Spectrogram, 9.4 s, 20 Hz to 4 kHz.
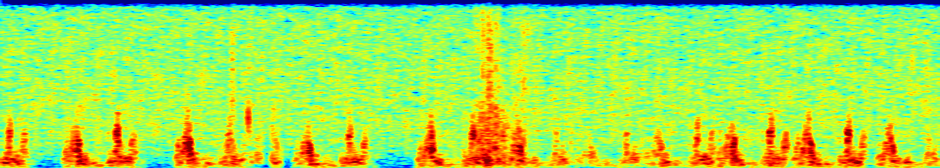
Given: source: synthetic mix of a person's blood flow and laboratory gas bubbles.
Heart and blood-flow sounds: Doppler ultrasound of blood flow; precordium
2.24-2.37 s: bubbles
2.46-2.64 s: bubbles
2.70-2.78 s: bubbles
4.74-5.26 s: bubbles
From the record:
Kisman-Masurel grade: 221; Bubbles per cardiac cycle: several, 3 to 8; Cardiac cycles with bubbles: 10 to 50%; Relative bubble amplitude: barely perceptible (0.100 to 0.250); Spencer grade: 2 (many but less than half of the cardiac periods contain bubble signals, singularly or in groups); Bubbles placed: only in the low amplitude regions of the cardiac cycle

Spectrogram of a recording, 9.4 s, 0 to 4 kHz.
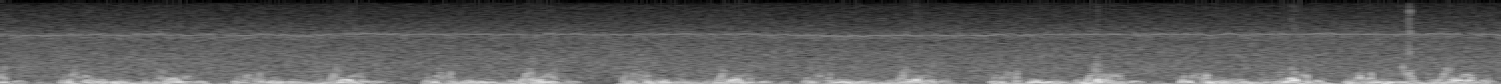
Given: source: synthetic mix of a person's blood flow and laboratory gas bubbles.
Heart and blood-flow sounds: Doppler ultrasound of blood flow; precordium
0.54-0.62 s: bubbles
8.73-8.88 s: bubbles
From the record:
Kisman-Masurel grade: 122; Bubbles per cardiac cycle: 1 to 2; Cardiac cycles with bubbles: 10 to 50%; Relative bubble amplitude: moderate (0.250 to 0.450); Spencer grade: 2 (many but less than half of the cardiac periods contain bubble signals, singularly or in groups); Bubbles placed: only in the low amplitude regions of the cardiac cycle

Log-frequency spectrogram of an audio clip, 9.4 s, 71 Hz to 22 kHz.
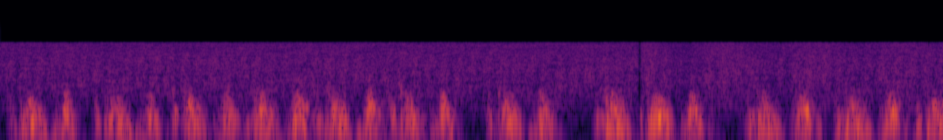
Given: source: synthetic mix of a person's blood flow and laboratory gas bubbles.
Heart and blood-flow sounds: Doppler ultrasound of blood flow; precordium
no bubbles
From the record:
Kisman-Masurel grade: 000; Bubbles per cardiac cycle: 0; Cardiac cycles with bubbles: 0%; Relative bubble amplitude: no bubbles discernible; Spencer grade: 0 (complete lack of bubble signals)

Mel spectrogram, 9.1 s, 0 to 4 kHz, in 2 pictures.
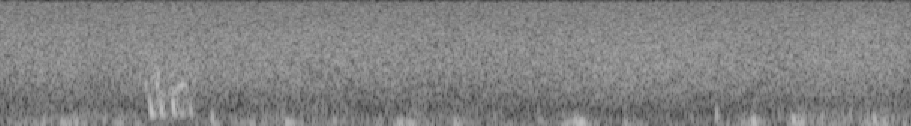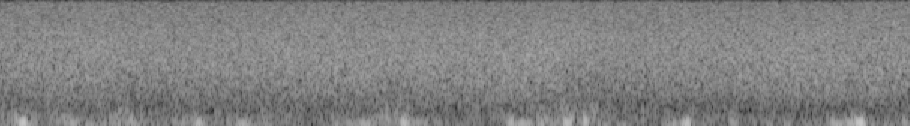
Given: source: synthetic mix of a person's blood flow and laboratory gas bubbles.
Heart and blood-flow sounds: Doppler ultrasound of blood flow; subclavian vein
0.72-1.00 s: bubbles
From the record:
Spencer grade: 1 (occasional bubble signal discernible with the cardiac motion signal, with majority of cardiac periods free of bubbles); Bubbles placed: anywhere in the cardiac cycle

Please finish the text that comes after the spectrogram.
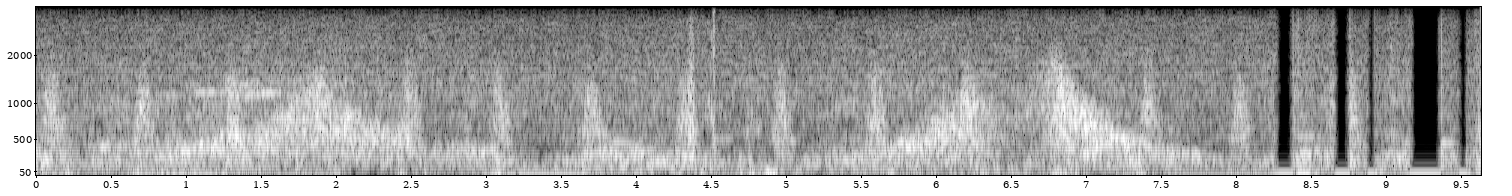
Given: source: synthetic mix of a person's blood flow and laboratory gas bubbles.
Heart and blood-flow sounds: Doppler ultrasound of blood flow; subclavian vein
4.47-4.64 s: bubbles
4.71-4.88 s: bubbles
From the record:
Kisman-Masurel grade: 121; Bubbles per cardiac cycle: 1 to 2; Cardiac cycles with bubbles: 10 to 50%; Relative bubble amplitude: barely perceptible (0.100 to 0.250); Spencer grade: 2 (many but less than half of the cardiac periods contain bubble signals, singularly or in groups); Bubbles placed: anywhere in the cardiac cycle

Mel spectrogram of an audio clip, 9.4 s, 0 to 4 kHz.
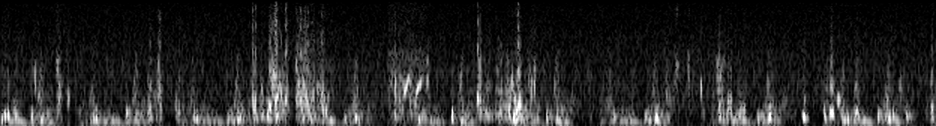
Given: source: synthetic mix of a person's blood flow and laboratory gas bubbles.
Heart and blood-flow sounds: Doppler ultrasound of blood flow; precordium
0.00-0.20 s: bubbles
0.31-0.38 s: bubbles
0.54-0.63 s: bubbles
0.66-0.70 s: bubbles
1.45-1.64 s: bubbles
1.74-1.81 s: bubbles
2.49-3.33 s: bubbles
3.87-4.32 s: bubbles
4.73-5.44 s: bubbles
6.64-6.80 s: bubbles
6.83-6.92 s: bubbles
6.96-7.04 s: bubbles
7.14-7.48 s: bubbles
7.98-8.10 s: bubbles
8.21-8.45 s: bubbles
8.52-8.62 s: bubbles
8.81-9.16 s: bubbles
9.28-9.37 s: bubbles
From the record:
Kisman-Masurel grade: 233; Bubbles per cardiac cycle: several, 3 to 8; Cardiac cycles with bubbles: 50 to 99%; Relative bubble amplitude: loud (0.450 to 0.775); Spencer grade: 3 (all of the cardiac periods contain showers or single bubble signals, but not dominating or overriding the cardiac motion signals); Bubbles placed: only in the low amplitude regions of the cardiac cycle

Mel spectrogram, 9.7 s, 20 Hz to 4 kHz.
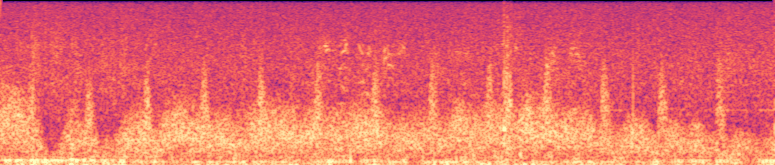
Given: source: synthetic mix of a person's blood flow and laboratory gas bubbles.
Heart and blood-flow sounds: Doppler ultrasound of blood flow; subclavian vein
6.28-6.43 s: bubbles
6.47-6.55 s: bubbles
From the record:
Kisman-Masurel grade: 211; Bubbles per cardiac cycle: several, 3 to 8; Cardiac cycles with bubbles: 1 to 10%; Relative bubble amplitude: barely perceptible (0.100 to 0.250); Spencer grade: 1 (occasional bubble signal discernible with the cardiac motion signal, with majority of cardiac periods free of bubbles); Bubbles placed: anywhere in the cardiac cycle

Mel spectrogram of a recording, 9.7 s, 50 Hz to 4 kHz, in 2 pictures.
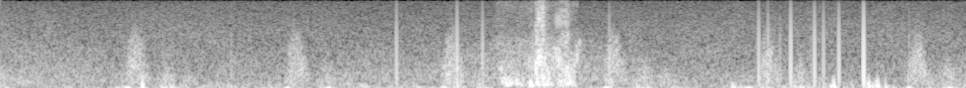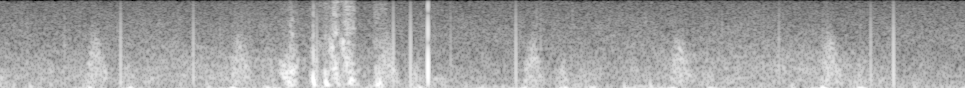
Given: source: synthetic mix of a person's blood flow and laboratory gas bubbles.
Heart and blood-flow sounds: Doppler ultrasound of blood flow; subclavian vein
2.48-2.91 s: bubbles
6.22-6.33 s: bubbles
6.37-6.63 s: bubbles
6.70-6.78 s: bubbles
From the record:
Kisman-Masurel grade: 222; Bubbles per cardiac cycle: several, 3 to 8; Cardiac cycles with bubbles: 10 to 50%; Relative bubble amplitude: moderate (0.250 to 0.450); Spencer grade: 2 (many but less than half of the cardiac periods contain bubble signals, singularly or in groups); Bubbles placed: anywhere in the cardiac cycle

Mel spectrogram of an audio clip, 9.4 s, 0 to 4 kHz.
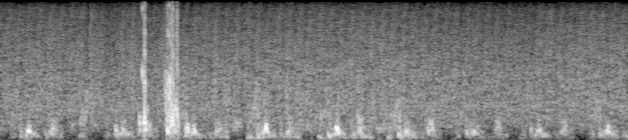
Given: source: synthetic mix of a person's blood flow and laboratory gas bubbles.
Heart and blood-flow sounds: Doppler ultrasound of blood flow; precordium
2.04-2.23 s: bubbles
2.44-2.69 s: bubbles
2.76-2.85 s: bubbles
From the record:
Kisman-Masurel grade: 213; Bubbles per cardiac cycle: several, 3 to 8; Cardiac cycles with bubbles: 1 to 10%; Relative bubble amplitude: loud (0.450 to 0.775); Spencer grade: 1 (occasional bubble signal discernible with the cardiac motion signal, with majority of cardiac periods free of bubbles); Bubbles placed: only in the low amplitude regions of the cardiac cycle

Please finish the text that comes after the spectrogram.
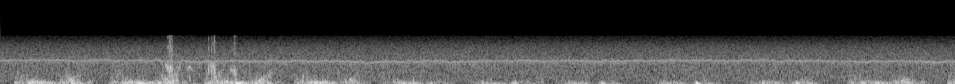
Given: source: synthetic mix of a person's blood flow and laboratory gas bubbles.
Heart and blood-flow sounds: Doppler ultrasound of blood flow; precordium
1.62-1.95 s: bubbles
2.05-2.42 s: bubbles
From the record:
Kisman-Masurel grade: 213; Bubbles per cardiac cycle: several, 3 to 8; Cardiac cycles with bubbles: 1 to 10%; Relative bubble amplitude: loud (0.450 to 0.775); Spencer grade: 1 (occasional bubble signal discernible with the cardiac motion signal, with majority of cardiac periods free of bubbles); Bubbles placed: anywhere in the cardiac cycle

